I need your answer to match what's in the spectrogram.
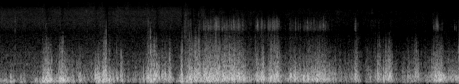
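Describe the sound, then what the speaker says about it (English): Strong wind buffets a microphone outdoors at a Cleveland plane-spotting site, a loud, continuous roar that rises and falls in gusts, with no voices. "The wind is really picking up over just the last 10 minutes or so."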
